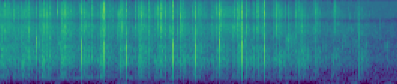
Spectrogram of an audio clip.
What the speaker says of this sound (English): Would you just give them a round of applause, graduates, for them?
